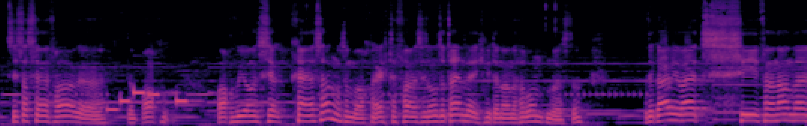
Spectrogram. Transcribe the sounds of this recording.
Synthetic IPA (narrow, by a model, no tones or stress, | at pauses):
vasɪstasfyːaɪnəfʁ̥aːɡəd̥anbʁaʊxn̩ | b̥ʁaʊxn̩viːɐʊnsjaːkʰaɪnəzɔɐɡŋ̩t͡suːmɑχn̩ɛçtafansɪstʊnsotʁɛnlɪçmɪtaɪnandɐfɛɐbʊndn̩vaɪstd̥uː | teɡaːlviːvaɪtsiːfɔnaɪnandɐ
